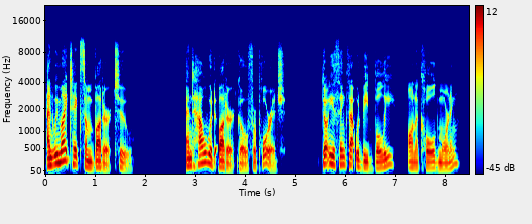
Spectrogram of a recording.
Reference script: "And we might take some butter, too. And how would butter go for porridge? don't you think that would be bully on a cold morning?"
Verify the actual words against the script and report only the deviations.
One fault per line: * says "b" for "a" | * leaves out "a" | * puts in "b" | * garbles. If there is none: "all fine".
all fine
